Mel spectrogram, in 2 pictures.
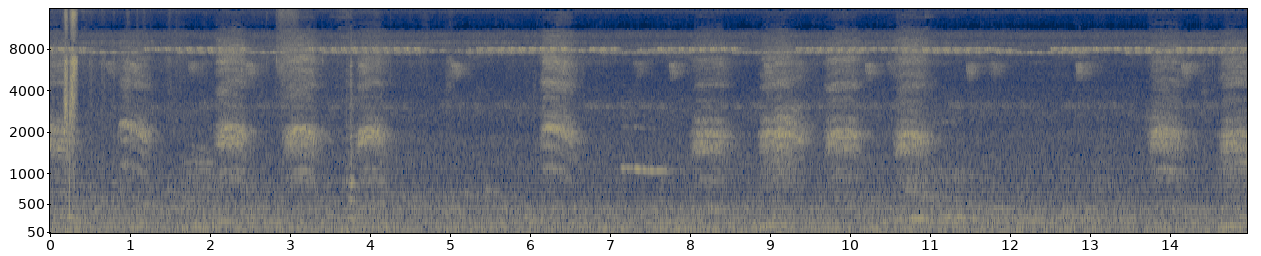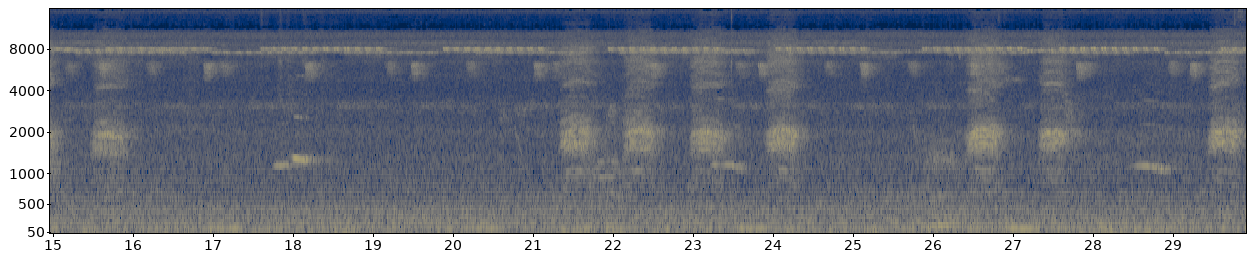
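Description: Birds calling in the background: short calls in runs of three or four, repeating every few seconds, over a faint steady high-pitched tone.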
